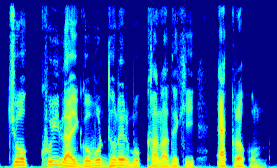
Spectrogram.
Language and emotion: Bengali, neutral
